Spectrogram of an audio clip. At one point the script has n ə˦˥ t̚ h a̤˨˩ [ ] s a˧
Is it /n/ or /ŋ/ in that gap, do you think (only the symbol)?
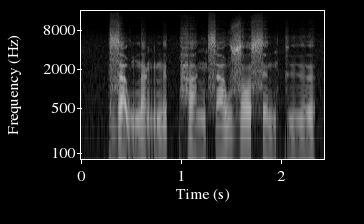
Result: ŋ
